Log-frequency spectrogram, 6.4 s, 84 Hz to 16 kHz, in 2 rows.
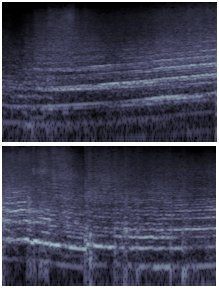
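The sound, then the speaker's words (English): A 2009 Ferrari F60 Formula One car engine screams loudly and without a break. Its high, harmonic whine climbs steadily in pitch, drops sharply, then rises again through several short dips. “Marc Genet in the Ferrari F60 from 2009.”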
